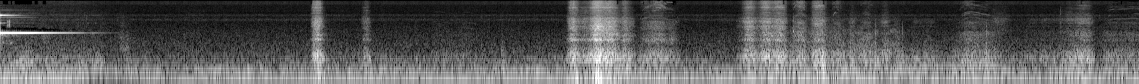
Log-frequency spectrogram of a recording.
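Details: A pit bull puppy gives short, breathy snorts and wheezy huffs at uneven intervals in a quiet room while having a dream in its sleep.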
